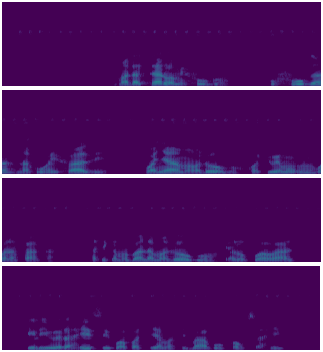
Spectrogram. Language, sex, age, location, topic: Swahili, male, 36-49, Dar es Salaam, agriculture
